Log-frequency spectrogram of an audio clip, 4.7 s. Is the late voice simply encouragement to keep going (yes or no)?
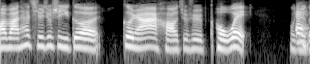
no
